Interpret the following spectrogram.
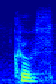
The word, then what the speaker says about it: Cruz: in the United States saying, "Oh yes, Miss Penelope Kruuth," I would punch them in the face. For the record, what is the correct pronunciation of your name? Kruuth.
